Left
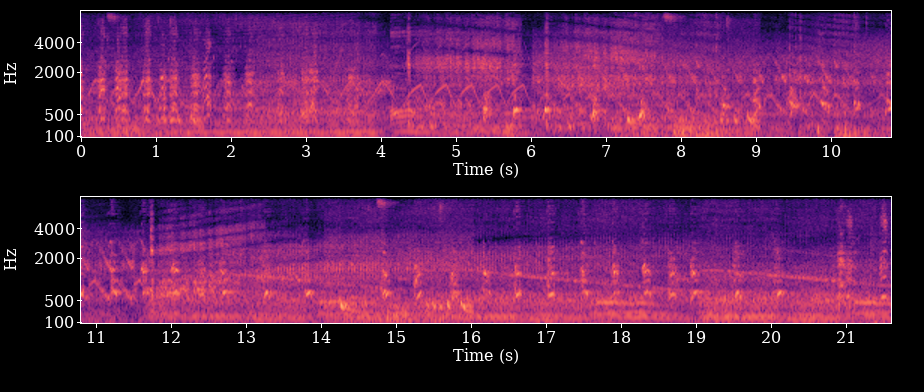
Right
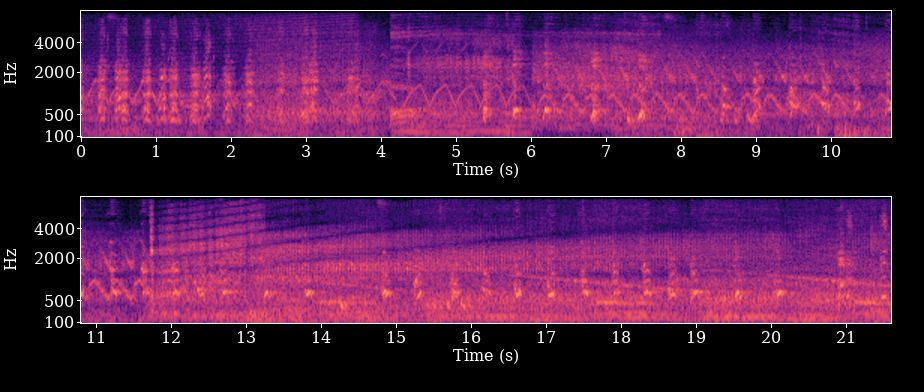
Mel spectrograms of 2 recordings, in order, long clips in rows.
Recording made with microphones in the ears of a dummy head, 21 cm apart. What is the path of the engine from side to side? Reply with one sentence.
You can hear the engine go from the left side to the right.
